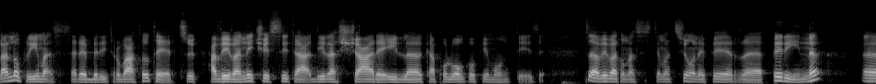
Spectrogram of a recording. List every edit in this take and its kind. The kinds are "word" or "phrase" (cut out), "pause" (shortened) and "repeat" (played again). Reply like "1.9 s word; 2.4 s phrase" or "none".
2.0 s word; 5.9 s word; 6.2 s word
